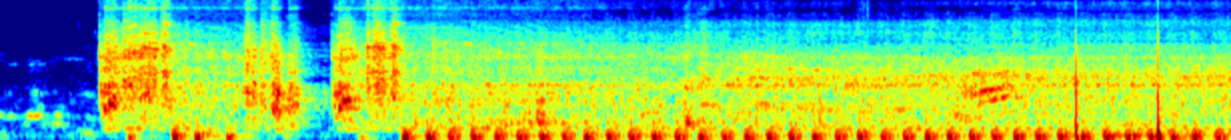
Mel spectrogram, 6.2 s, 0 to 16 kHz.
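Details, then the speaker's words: Suzuki Smash 115 motorcycle after connecting rod replacement fixed a knock from rod side play; starts after a couple of tries, steady even idle putter, no knock: normal idle, noise gone. "Ito na ang tunog final na tapos na napalitan ng connecting rod mga boss. Ang kanyang motor. Wala nang ingay."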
